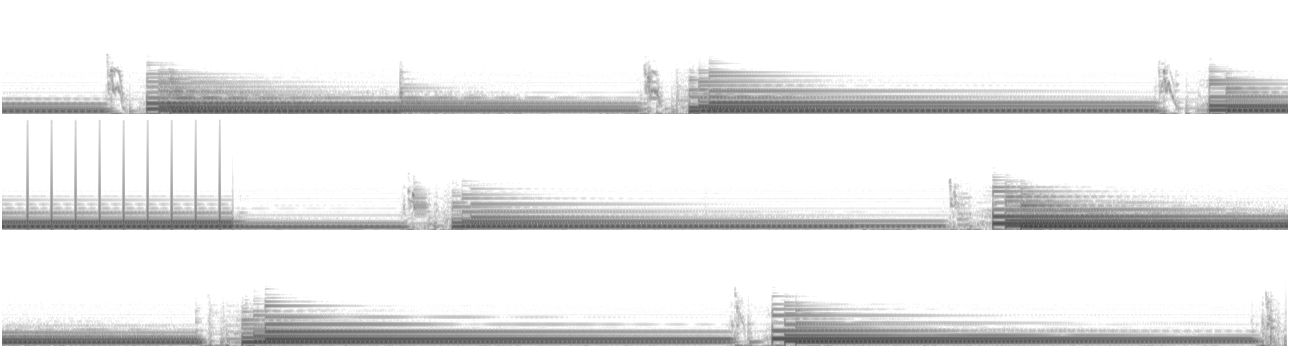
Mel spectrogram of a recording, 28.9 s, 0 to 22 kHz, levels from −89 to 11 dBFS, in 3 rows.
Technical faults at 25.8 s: none

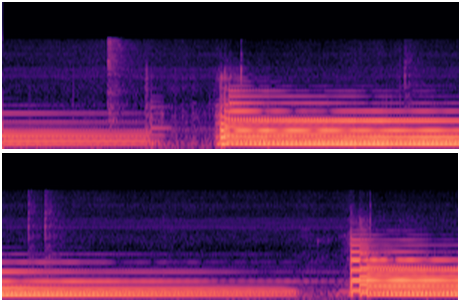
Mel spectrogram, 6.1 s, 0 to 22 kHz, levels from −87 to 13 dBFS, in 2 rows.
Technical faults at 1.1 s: gain pumping

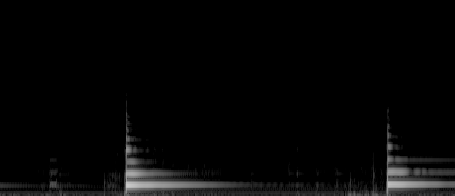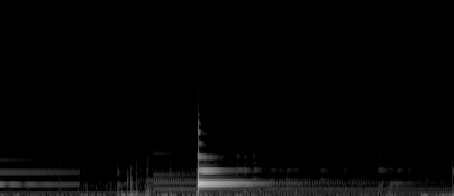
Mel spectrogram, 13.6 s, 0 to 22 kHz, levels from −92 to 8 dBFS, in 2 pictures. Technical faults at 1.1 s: none

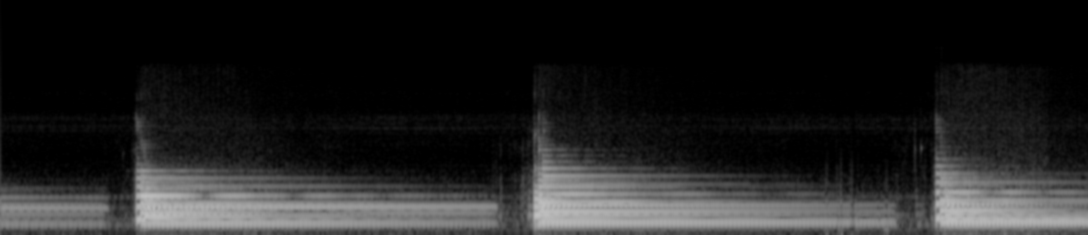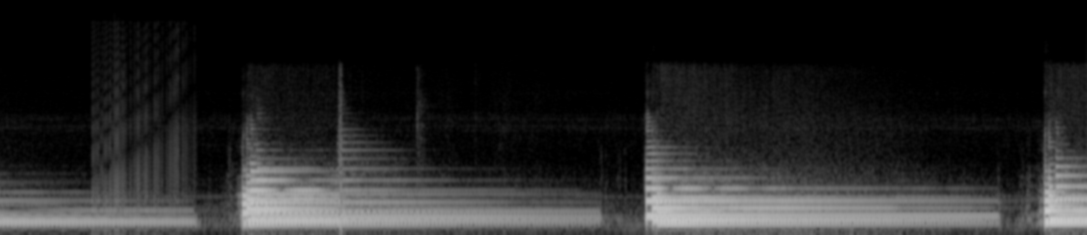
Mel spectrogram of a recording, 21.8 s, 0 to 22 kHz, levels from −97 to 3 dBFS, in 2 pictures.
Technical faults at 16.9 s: none

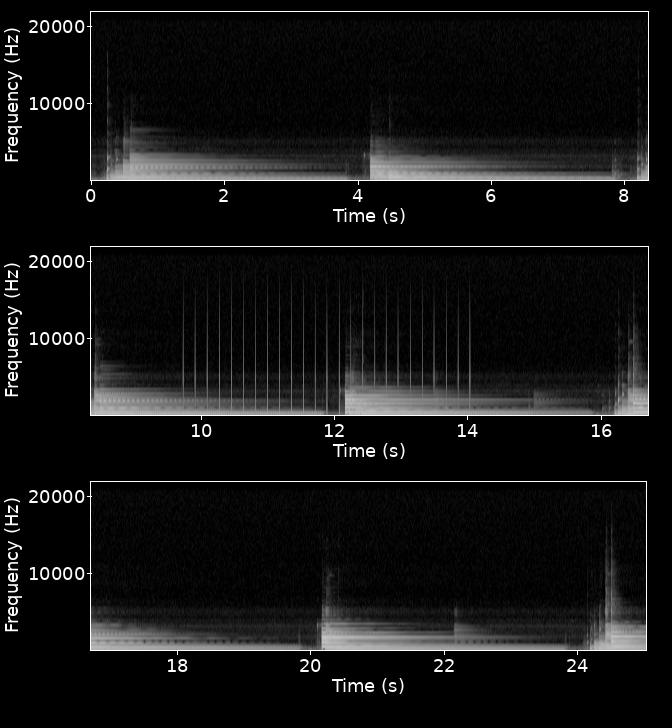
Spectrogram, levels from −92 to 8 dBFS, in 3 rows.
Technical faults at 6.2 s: none

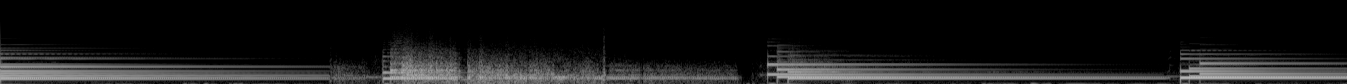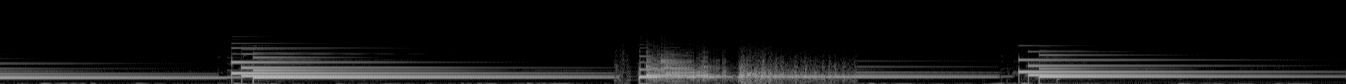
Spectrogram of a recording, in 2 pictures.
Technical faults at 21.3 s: call bitrate drop

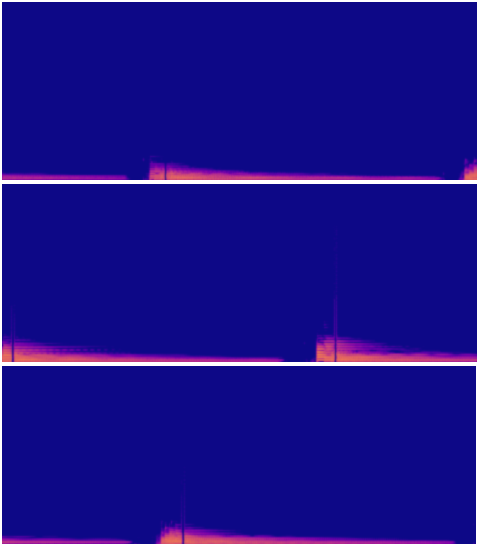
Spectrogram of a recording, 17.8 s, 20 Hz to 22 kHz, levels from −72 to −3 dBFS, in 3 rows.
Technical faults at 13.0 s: none

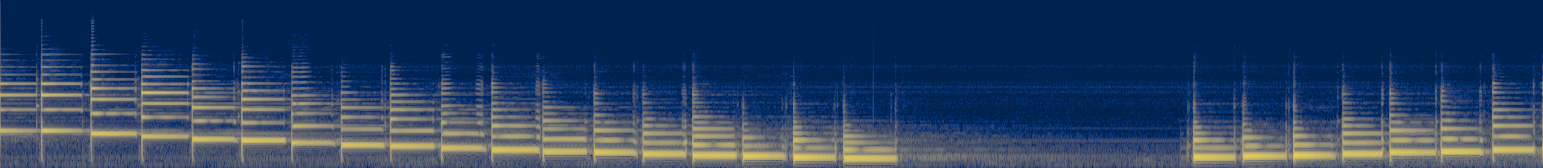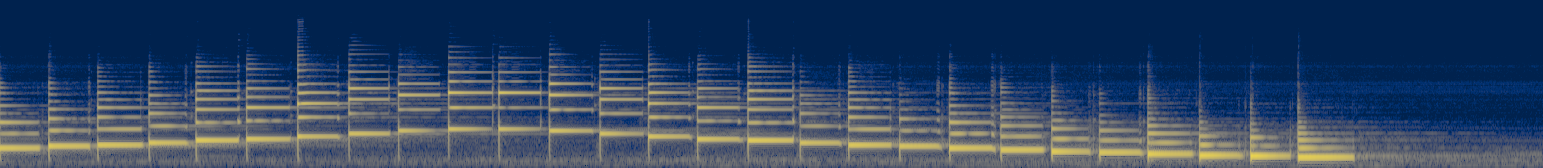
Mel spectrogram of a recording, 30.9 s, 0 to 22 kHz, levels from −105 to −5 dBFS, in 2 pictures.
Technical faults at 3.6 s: none

